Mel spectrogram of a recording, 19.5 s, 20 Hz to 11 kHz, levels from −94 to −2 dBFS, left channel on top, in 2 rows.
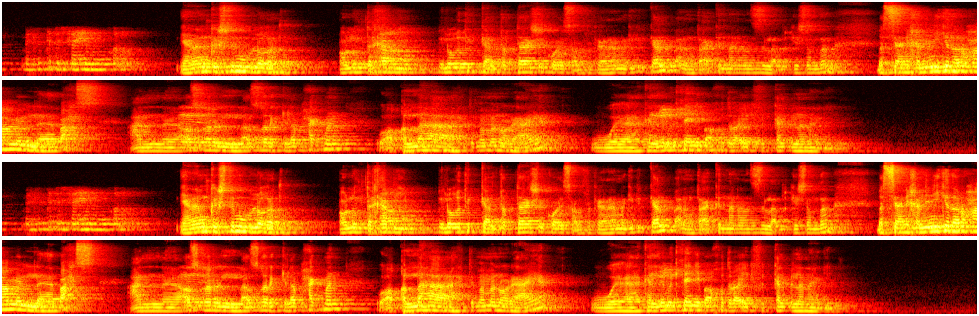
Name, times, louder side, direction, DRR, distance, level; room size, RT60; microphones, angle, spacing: voice 1, 0.2-1.3 3.5-4.2 11.5-11.9 16.2-16.7, left 1 dB, 60° left, -4 dB, 2.1 m, -31 dB
voice 2, 1.8-2.9 3.4-13.2 13.5-15.2 15.7-18.1, right 2 dB, 30° right, 5 dB, 0.4 m, -23 dB
8.3 x 4.5 x 3.0 m, 0.96 s
head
